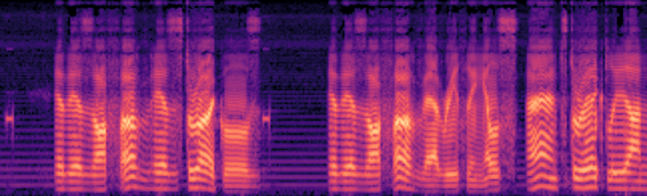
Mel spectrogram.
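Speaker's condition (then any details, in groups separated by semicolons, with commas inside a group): Athetoid cerebral palsy; constant muscle movement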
